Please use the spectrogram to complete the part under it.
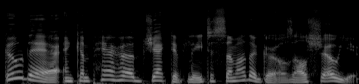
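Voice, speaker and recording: A brisk, teasing young confidant played by a man in an audio drama. He sounds persuasive and animated, slightly high with very lively intonation, in a dry recording. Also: no echo. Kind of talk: audio drama acting of modernized Shakespeare.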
